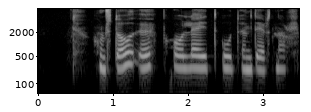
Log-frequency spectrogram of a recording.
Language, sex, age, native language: Icelandic, female, 11, Icelandic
